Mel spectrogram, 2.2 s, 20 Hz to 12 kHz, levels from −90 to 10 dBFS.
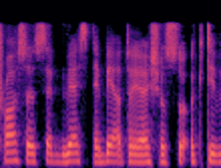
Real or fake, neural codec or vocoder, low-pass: fake; codec, 16 kHz, 1 kbps, X-Codec, WavLM features, trained on Multilingual LibriSpeech; 7.2 kHz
